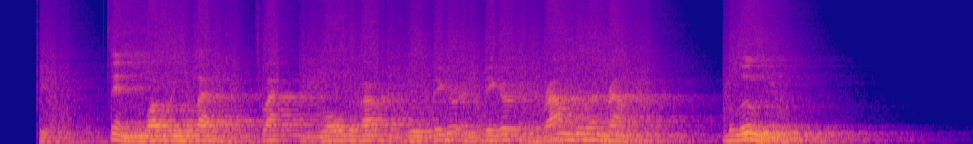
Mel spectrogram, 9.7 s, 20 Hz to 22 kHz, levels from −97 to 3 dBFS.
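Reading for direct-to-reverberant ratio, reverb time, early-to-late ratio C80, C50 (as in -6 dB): 1.5 dB, 2.0 s, 5.0 dB, 3.5 dB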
